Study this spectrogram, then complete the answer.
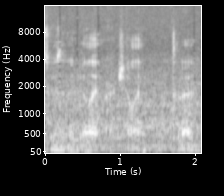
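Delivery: soft whispered repeat; hushed, barely voiced; whispering. Real, not acted. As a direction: whisper it over for one listener. Repeats it hushed after "Hmm?.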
